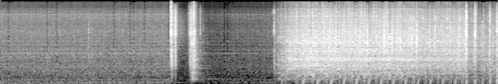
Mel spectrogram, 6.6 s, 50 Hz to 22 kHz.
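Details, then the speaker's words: Snapper 30083 engine, abandoned 20–25 years, fitted with a replacement junkyard magneto: starts on the second try and settles into a steady, even beat with no knock or miss. Runs healthy. "i can't believe that thing runs motor sounds pretty healthy"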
